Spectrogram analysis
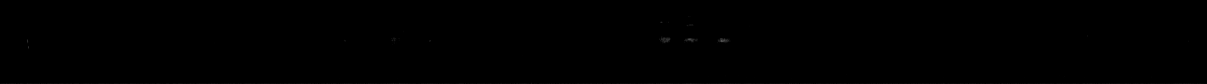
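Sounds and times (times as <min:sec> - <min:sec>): low steady hiss: 0:00.0 - 0:12.0
high bird chirps: 0:01.7 - 0:04.7, 0:06.2 - 0:07.5.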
